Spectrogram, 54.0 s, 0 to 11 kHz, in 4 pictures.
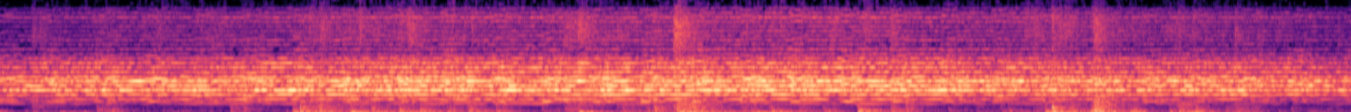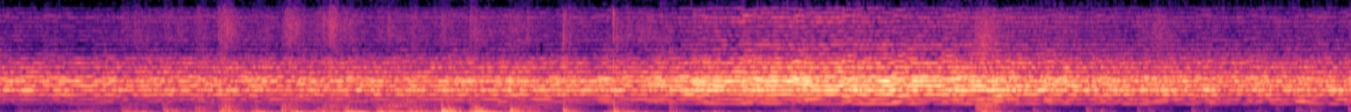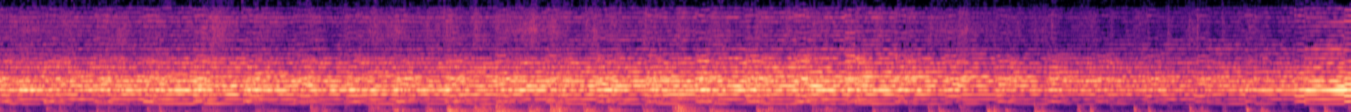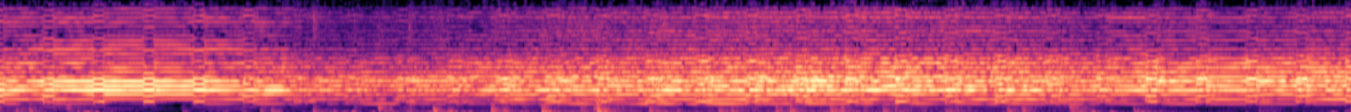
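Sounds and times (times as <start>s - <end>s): shrill fire alarm: 0.0s - 54.0s.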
